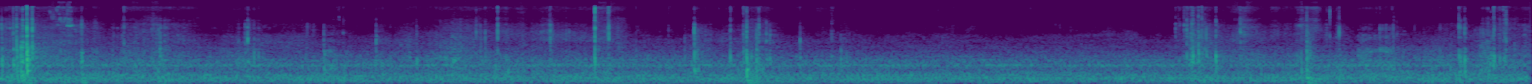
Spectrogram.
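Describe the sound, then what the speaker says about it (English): Close, quiet chewing and biting of food, with irregular crunchy clicks and crackles over a soft steady background for several seconds, no talking. "Let's eat food."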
